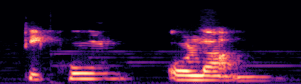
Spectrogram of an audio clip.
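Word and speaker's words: תיקון עולם: hebreo pero también en español se llama el tikún olam en hebreo se escribe así esto lo voy a poner aquí como se pronuncia ticul hola si es lo que también a muchos hablan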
